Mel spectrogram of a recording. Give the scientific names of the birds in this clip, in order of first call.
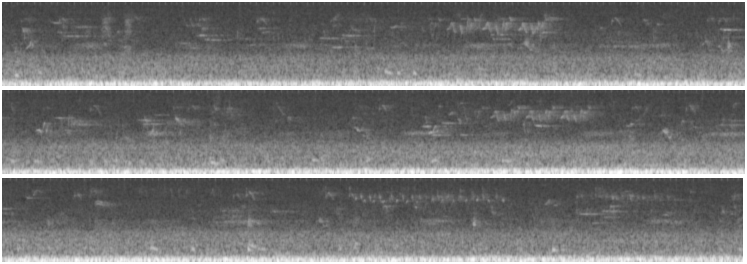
Dumetella carolinensis, Hylocichla mustelina, Geothlypis trichas, Tyrannus tyrannus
